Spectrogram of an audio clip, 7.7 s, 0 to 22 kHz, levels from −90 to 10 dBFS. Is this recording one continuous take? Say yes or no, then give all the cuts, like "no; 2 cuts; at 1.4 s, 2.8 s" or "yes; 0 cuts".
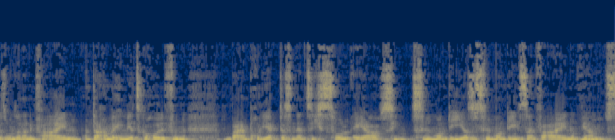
yes; 0 cuts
